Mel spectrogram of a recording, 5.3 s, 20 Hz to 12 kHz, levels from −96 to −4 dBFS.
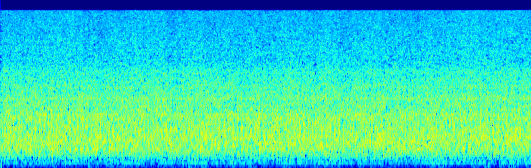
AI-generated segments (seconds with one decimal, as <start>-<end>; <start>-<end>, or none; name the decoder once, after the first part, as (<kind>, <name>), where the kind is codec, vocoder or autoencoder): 0.0-0.5 (vocoder, BigVGAN v2)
